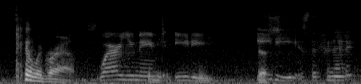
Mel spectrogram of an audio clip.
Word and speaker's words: EDI: kilograms not pounds kilograms why are you named edie 80 is the phonetic pronunciation of edi that is an acronym for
